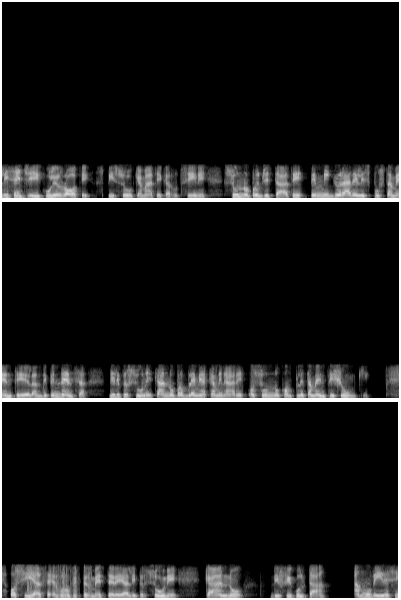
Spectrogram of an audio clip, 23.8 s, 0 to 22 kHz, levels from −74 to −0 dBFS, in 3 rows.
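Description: Packet loss with pitch repetition occurs at 1.56 to 1.60 s. About 40 ms of speech went missing, which fits two 20 ms packets. The receiver filled the gap by replaying the last pitch period, so the speech briefly sounds held and buzzy.

Loose connector crackle appears at 12.21 to 13.12 s and again at 16.39 to 17.67 s. A worn or dirty contact was making and breaking rapidly, chopping the signal, heard as irregular bursts of scratchy crackle over the narrow telephone-band speech.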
